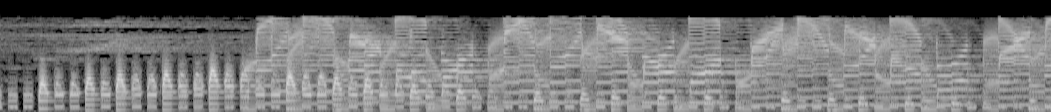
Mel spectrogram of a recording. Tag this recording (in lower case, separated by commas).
new-age music, music, synthesizer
